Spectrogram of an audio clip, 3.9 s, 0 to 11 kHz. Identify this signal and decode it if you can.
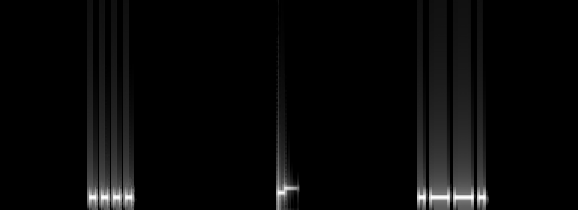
Morse code, heard as a keyed tone, about 30 wpm, 700 Hz. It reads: H P
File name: Single-Letter-Number-30wpm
